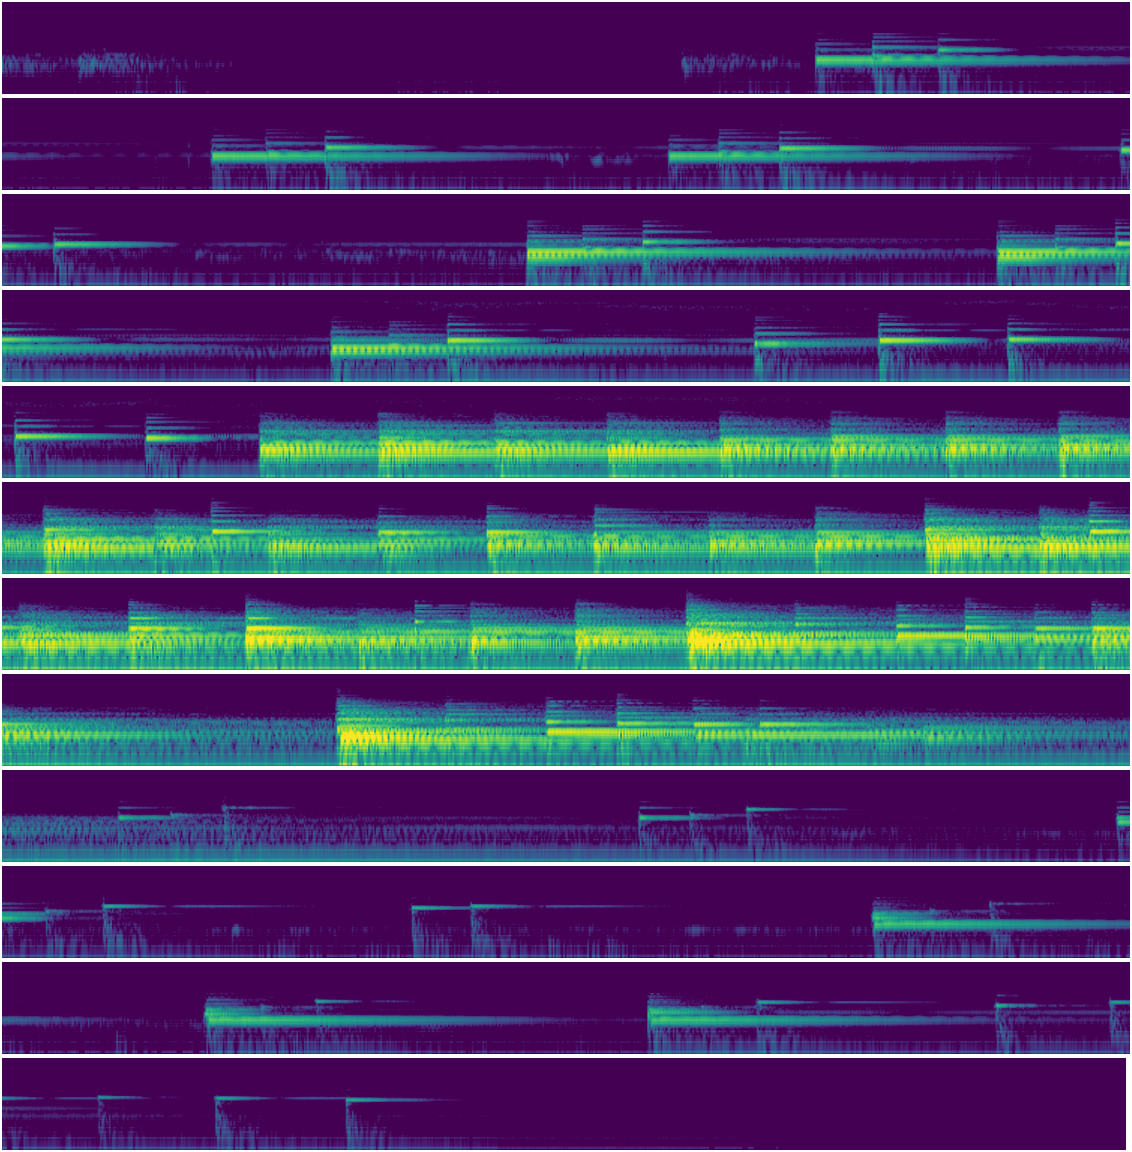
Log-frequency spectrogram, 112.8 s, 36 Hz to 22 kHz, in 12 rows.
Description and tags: March Cloud #17
grand, melancholic, piano, film, cloud, ost, mellow, anime, tragedy, ableton, cinematic, keyboard, slow, soundtrack, movie, march, background, sad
